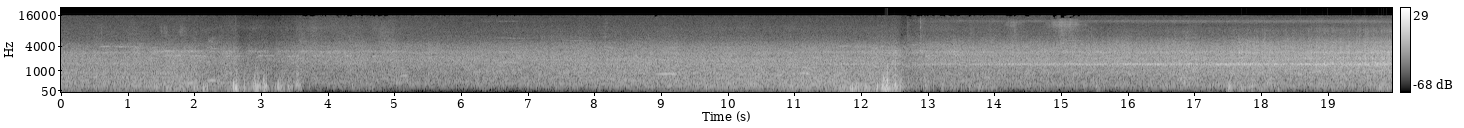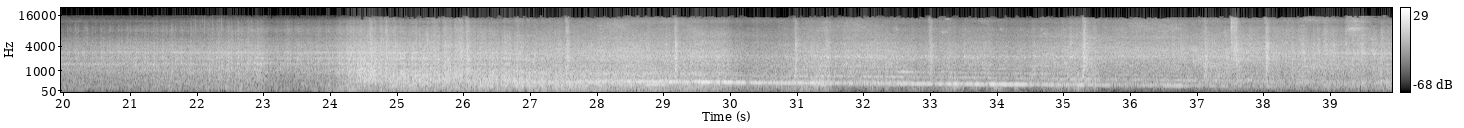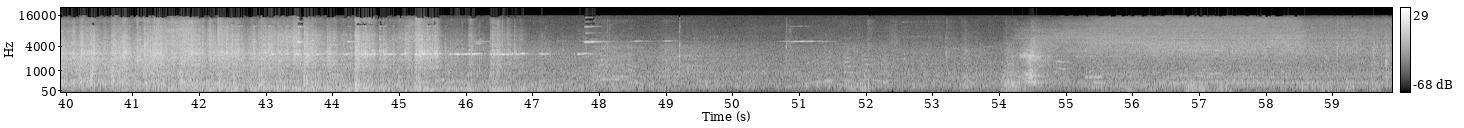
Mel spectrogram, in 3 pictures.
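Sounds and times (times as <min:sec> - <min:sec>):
wheels clacking over rail joints: 0:36.5 - 0:48.3
high squeal: 0:50.7 - 0:51.6.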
